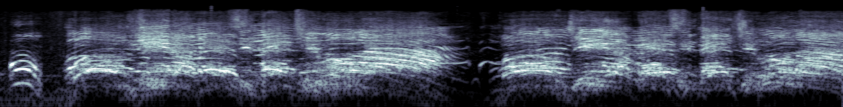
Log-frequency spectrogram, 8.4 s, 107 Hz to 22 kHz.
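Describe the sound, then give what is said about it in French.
At 9 a.m., a large crowd at a vigil of the landless workers' movement shouts good morning to President Lula together, many voices rising in loud, sustained chanting that breaks off briefly midway before surging again at full volume. “Il est 9h du matin et c'est le moment de crier un bonjour président Lula.”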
